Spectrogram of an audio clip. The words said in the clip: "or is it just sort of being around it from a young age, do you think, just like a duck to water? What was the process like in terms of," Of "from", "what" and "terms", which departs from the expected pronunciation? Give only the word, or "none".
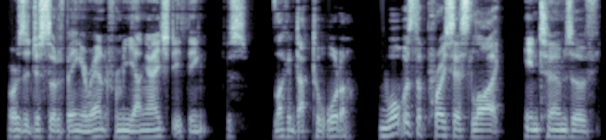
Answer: none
